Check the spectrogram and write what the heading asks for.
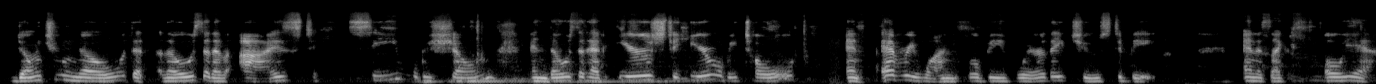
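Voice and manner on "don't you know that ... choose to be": plain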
